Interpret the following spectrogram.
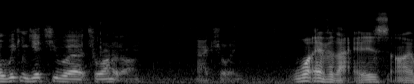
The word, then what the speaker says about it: Pteranodon: Pteranodon. It's P-T-E... Hold on, let me look it up. P-T? Yeah. The P is silent.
